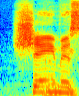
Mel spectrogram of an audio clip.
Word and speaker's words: Seamus: Seamus is how you pronounce it.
